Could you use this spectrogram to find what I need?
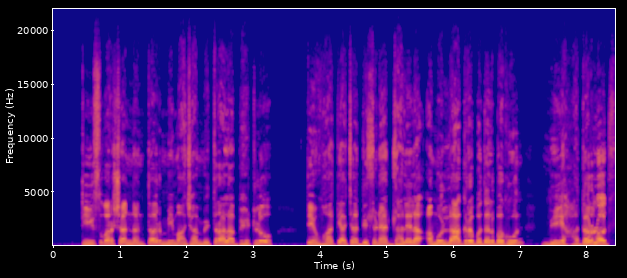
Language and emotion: Marathi, surprised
